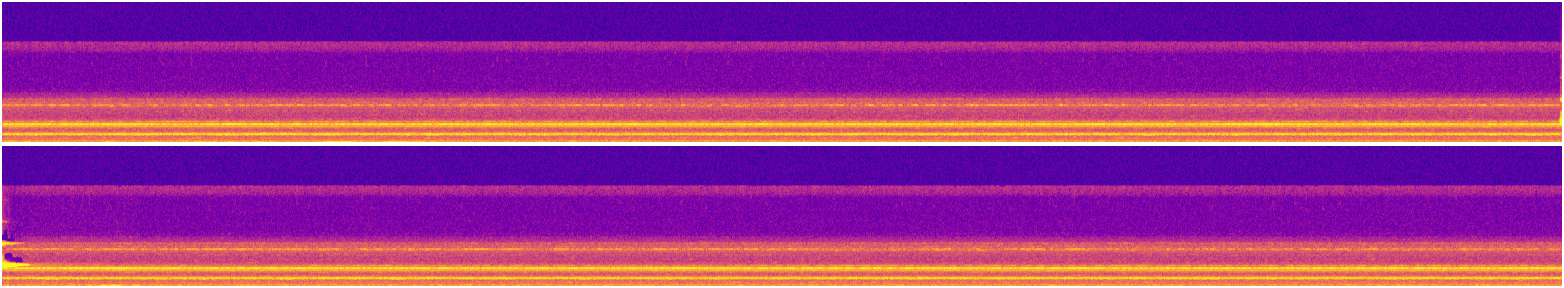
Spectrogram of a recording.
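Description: A steady, high-pitched electronic whine made of two held pitches, unchanging throughout, with one sharp click about halfway through.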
